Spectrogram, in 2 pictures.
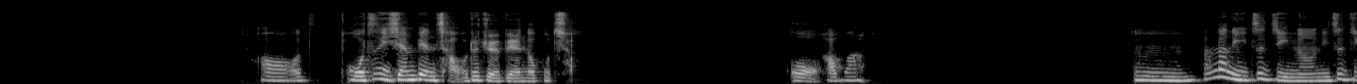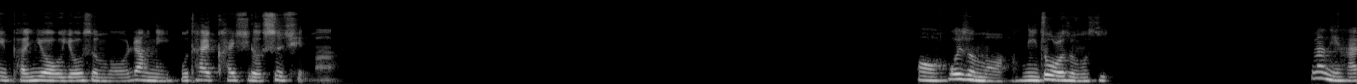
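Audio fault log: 12.01–12.06 s and 16.02–16.08 s, damaged data in a compressed stream: short glitches as the decoder misreads corrupted frames and loses sync, visible as abrupt waveform breaks.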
